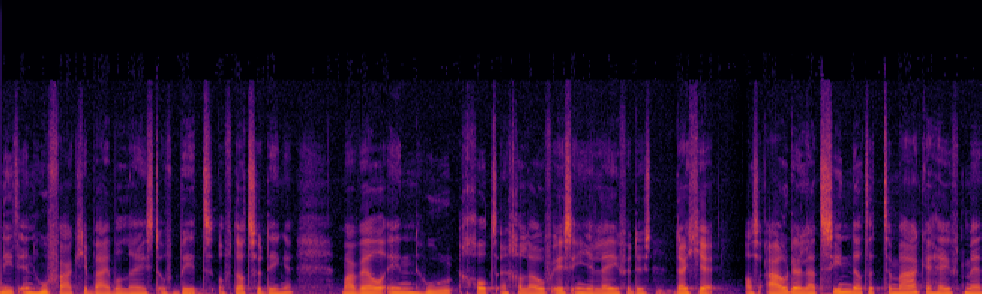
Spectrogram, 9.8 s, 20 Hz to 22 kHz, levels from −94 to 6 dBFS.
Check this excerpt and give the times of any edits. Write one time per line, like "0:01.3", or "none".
0:04.6
0:06.5

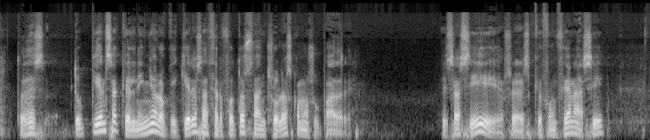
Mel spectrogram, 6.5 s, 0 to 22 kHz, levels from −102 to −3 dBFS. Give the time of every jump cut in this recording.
none

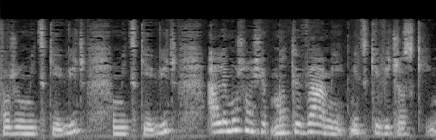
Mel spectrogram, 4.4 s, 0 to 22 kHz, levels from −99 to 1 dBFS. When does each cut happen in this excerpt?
0:01.1
0:02.7

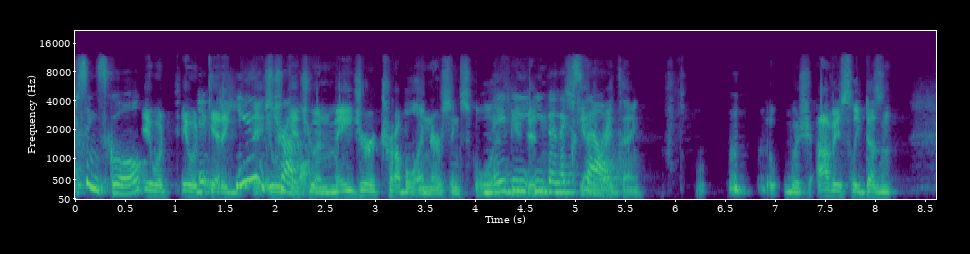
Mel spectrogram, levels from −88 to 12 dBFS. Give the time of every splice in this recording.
0:07.0

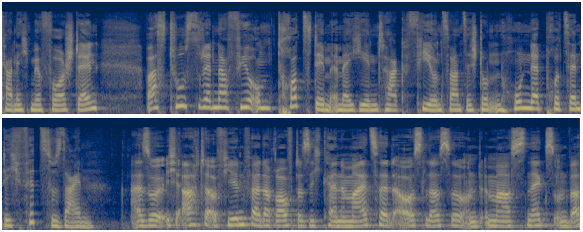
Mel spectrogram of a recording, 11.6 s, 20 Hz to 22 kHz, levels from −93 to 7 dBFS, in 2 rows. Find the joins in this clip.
none

